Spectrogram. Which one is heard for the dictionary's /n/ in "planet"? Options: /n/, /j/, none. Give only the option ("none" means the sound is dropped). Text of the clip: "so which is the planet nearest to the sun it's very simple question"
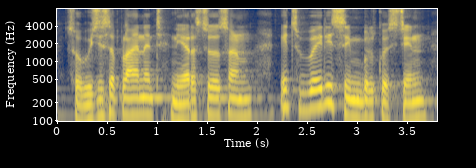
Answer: /n/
